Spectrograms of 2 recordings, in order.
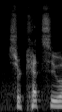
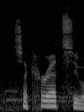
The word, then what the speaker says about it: Sakuretsu: Cettu armor. No, that's not how you pronounce that. Sakuretsu armor, cemetery bomb, mystical space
